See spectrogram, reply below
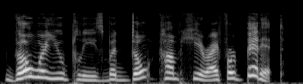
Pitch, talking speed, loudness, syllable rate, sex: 245 Hz, 215 wpm, -18 LUFS, 5.7 syllables/s, female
